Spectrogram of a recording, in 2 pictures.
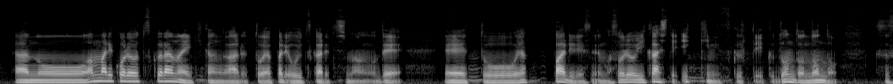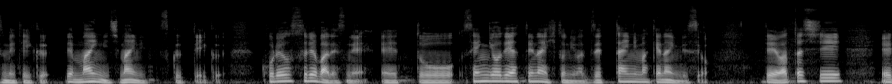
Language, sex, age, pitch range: Japanese, male, 20-39, 85-115 Hz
